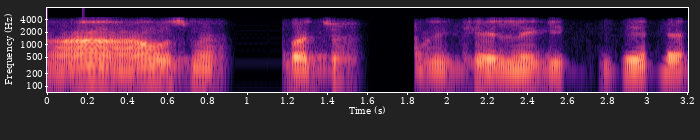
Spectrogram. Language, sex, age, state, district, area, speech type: Hindi, male, 45-60, Uttar Pradesh, Mau, urban, conversation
